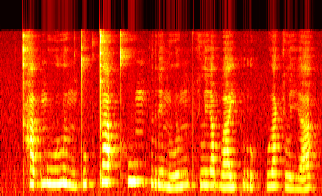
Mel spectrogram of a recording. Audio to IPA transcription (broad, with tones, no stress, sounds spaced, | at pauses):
kʰ a˦˥ t̚ m uː˦˥ l ɯ˨˩ ŋ t u˥˩ k̚ t a˥˩ ʔ kʰ uː˥˩ m p r i˨˩ n l ɯ˥˩ ŋ pʰ l i˥˩ a̯ b a˦˥ j p r u˨˩ k̚ p ɯ˥˩ a̯ k l i˩˦ a̯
